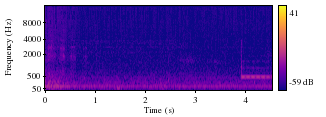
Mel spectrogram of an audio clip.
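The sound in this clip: A faint phone-line ringing tone is heard while a call is placed by voice command to a phone. A low steady hum runs throughout, and a clear tone starts near the end.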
